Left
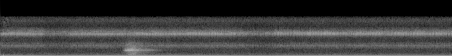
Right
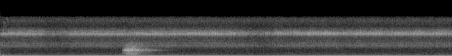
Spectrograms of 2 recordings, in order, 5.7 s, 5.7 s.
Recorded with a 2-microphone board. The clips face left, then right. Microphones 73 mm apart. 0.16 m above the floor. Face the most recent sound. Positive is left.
turn(degrees=-35)  # may be behind; listen again after turning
